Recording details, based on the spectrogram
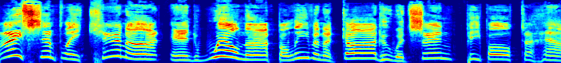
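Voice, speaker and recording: Using a put-on character voice, a woman projects loudly at a high pitch with very wide swings and hardly any pauses, the sound dry and close with no echo. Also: fairly slow pace. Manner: caricatured skeptic.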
